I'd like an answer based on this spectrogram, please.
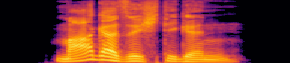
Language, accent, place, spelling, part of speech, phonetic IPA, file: German, Germany, Berlin, magersüchtigen, adjective, [ˈmaːɡɐˌzʏçtɪɡn̩], De-magersüchtigen.ogg
- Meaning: inflection of magersüchtig: 1. strong genitive masculine/neuter singular 2. weak/mixed genitive/dative all-gender singular 3. strong/weak/mixed accusative masculine singular 4. strong dative plural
